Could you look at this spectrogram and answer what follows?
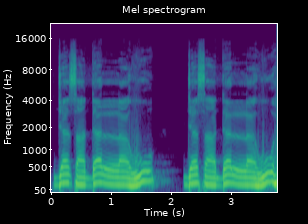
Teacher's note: Jasad fathah tanwin bertemu lam idgham bila gunah masuk pada huruf lam tanpa mendengung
